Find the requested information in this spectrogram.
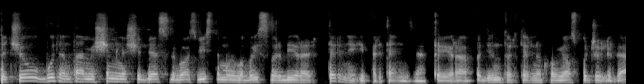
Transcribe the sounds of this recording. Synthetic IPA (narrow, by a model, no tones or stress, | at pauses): t̪ɐt͡ʃʲɛʊbuːt̪ʲɛnt̪t̪ɑmɪʃʲɪmʲnʲɛʃʲɪɾʲd̪ʲeːslʲɪɡoːsʋʲiːsʲt̪ʲimoːjlˠɐbɐɪsʋɐɾʲbʲɪiːɾɐɾt̪ʲɛɾʲnʲeɣʲɪpʲɛɾʲt̪ʲɛnʲzʲɪjɛt̪ɐɪiːɾɐpɐd̪ʲɪd̪ʲɪnt̪oɪɾt̪ʲɛɾʲnʲɪkoːjoːspʊd͡ʒʲoːlʲɪɡɐ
